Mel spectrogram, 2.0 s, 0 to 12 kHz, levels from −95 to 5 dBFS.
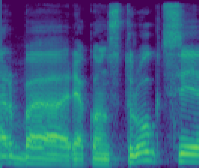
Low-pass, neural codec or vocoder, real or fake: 10.8 kHz; none; real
